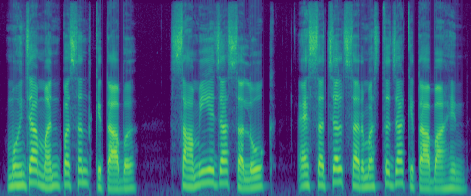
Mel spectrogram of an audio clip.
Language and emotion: Sindhi, neutral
